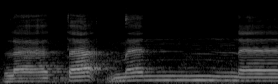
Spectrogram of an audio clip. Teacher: Ismam itu adalah ketika kita masuk ke huruf nunnya, maka ada ee gerakan bibir yang dimonyongkan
